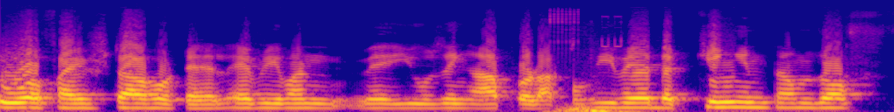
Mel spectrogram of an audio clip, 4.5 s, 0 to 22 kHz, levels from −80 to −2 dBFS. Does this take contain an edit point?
yes; 1 cut; at 2.9 s

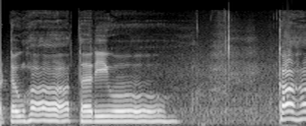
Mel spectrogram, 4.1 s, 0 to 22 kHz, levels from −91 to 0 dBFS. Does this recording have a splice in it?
no; 0 cuts

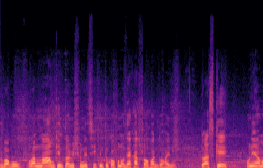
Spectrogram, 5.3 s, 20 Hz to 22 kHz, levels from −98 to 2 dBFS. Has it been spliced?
no; 0 cuts

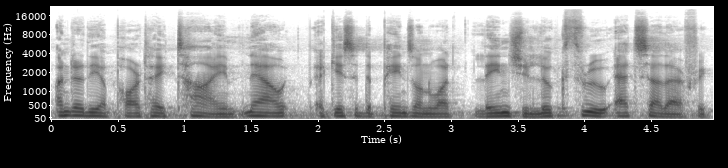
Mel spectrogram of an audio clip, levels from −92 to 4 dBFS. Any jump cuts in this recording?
yes; 4 cuts; at 1.0 s, 1.9 s, 3.1 s, 3.9 s

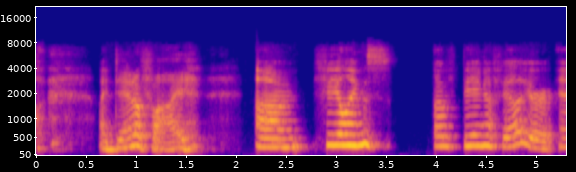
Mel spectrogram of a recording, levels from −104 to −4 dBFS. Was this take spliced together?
no; 0 cuts

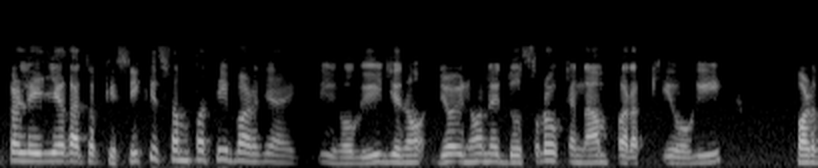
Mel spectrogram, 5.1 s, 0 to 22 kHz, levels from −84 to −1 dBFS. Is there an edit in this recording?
yes; 1 cut; at 2.1 s

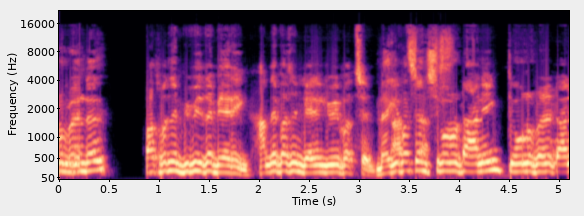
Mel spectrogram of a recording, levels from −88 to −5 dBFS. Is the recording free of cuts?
no; 1 cut; at 3.1 s

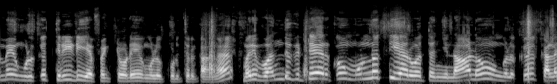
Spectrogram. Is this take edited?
yes; 1 cut; at 2.4 s

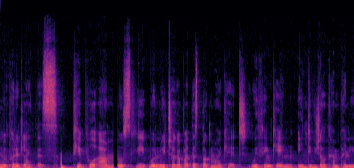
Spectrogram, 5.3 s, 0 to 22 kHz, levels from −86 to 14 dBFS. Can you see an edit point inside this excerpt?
no; 0 cuts

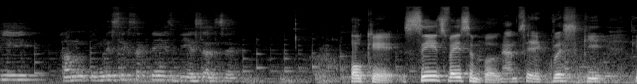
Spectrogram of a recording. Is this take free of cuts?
no; 1 cut; at 5.1 s

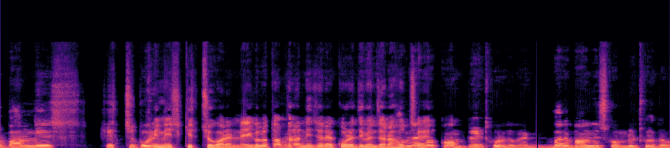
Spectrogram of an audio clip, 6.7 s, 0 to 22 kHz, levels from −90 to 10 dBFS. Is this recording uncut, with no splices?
yes; 0 cuts

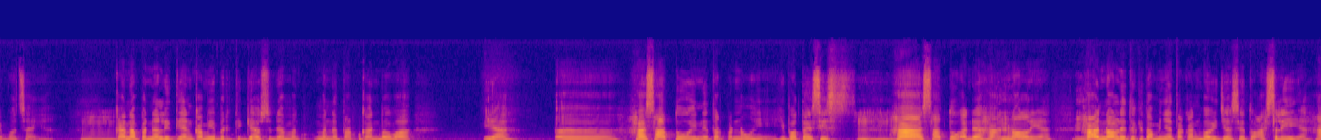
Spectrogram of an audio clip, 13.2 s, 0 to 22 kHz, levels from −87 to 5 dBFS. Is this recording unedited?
yes; 0 cuts

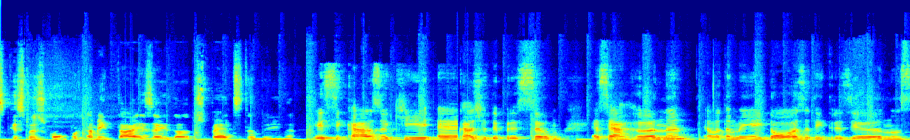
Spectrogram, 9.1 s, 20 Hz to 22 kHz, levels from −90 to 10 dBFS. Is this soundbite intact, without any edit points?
yes; 0 cuts

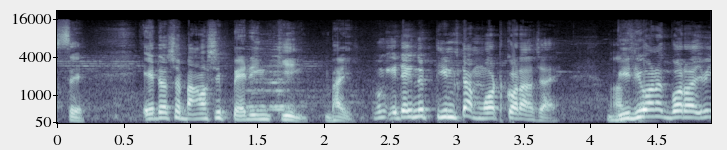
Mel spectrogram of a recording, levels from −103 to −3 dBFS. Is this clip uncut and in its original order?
no; 1 cut; at 2.3 s

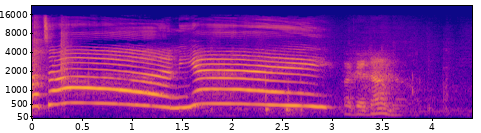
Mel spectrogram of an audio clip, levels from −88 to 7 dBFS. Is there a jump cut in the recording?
no; 0 cuts

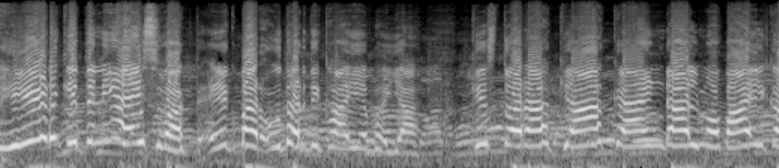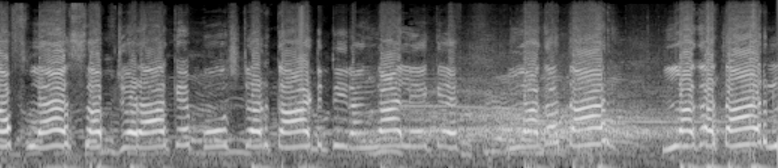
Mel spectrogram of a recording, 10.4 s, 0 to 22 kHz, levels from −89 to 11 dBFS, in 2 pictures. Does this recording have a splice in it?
no; 0 cuts

